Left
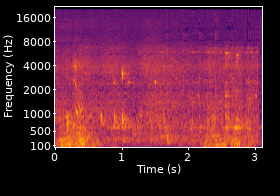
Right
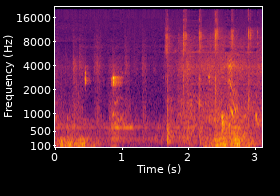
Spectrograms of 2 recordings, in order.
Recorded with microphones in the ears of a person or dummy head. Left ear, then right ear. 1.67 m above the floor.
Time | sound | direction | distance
1.6 | running footsteps | 35° right (ahead or behind) | ?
